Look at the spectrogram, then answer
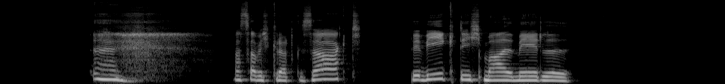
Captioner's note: sigh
